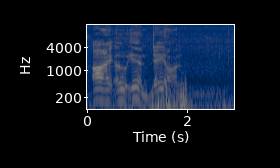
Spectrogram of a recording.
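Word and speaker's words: Daion: So this Dayon guitar, I'm going to spell that again if you cannot see it. It's D-A-I-O-N, Dayon.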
